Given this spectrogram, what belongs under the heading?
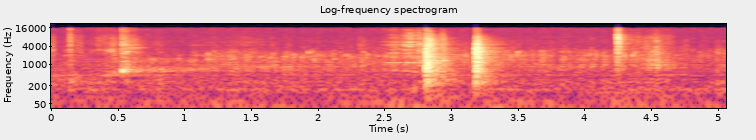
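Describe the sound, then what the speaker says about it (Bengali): A metal lid clatters off a pot of boiled potatoes cooking with poppy seed for aloo posto, two sharp clanks close together amid lighter kitchen clinks and a low background hum. "এবার ঢাকাটা খুলি"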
